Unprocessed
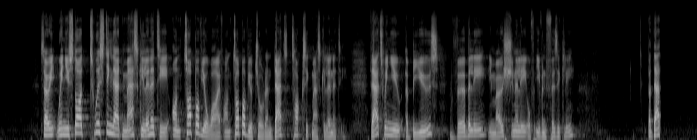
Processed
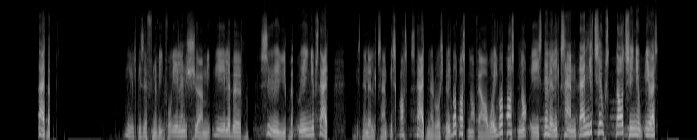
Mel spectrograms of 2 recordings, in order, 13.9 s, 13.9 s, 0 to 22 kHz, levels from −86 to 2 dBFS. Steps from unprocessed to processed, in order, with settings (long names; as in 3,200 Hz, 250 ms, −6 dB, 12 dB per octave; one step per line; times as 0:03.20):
played backwards from end to start
slack as between gear wheels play −52 dBFS
highs frequency-modulated by the lows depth 0.32 ms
